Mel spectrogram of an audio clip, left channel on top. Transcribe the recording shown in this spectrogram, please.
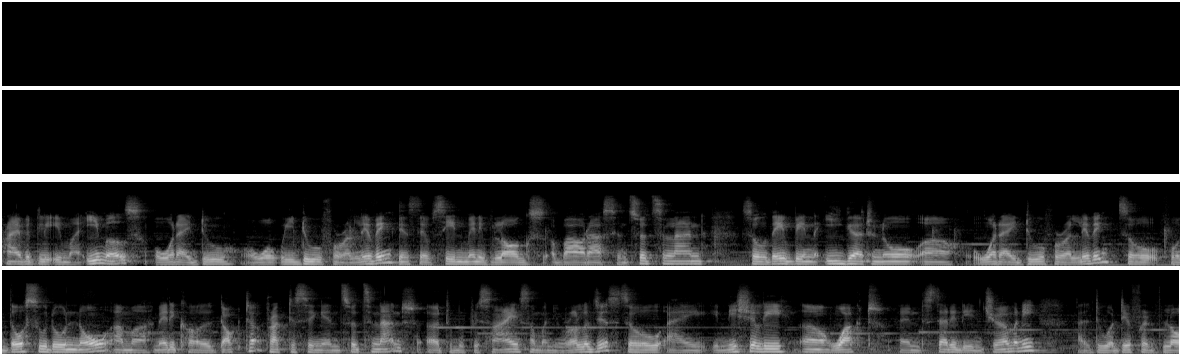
in my emails what I do or what we do for a living, since they've seen many vlogs about us in Switzerland. So they've been eager to know what I do for a living. So for those who don't know, I'm a medical doctor practicing in Switzerland. To be precise, I'm a neurologist. So I initially worked and studied in Germany. I'll do a different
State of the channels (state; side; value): silent; left; 60 dB below the other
